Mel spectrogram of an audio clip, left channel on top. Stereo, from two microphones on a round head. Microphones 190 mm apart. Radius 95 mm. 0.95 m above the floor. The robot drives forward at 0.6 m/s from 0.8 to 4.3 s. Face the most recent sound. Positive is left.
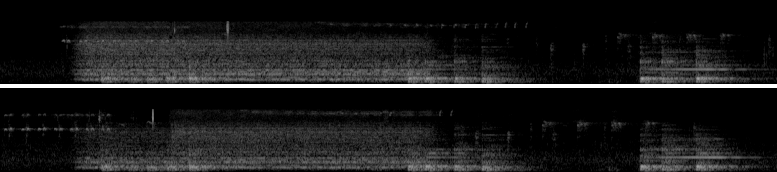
turn(degrees=40)  # may be behind; listen again after turning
